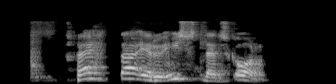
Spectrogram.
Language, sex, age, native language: Icelandic, male, 30-39, Icelandic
